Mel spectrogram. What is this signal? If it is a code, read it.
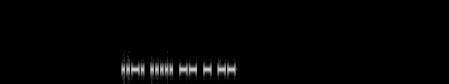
Morse code, heard as a keyed tone, about 52 wpm, 700 Hz. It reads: F5MTM
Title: DXCC-100 Call Signs - 5 Characters - Repeated 3x - 50wpm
